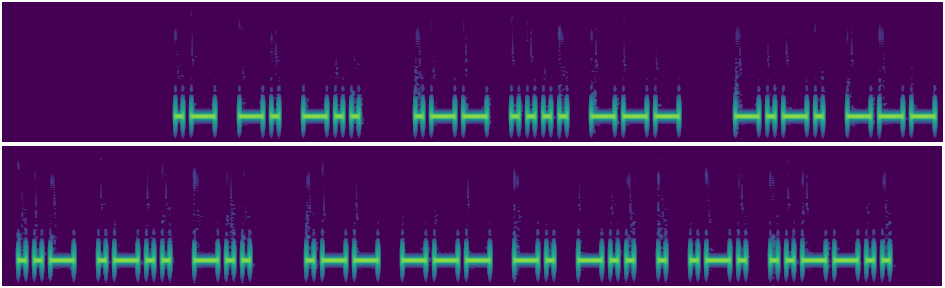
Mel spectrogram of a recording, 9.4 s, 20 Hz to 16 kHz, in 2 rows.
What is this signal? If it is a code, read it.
Morse code, heard as a keyed tone, about 32 wpm, 700 Hz. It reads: AND WHO COULD WONDER?
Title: Sentences from Top 1000 Words - Review Part 3 - 30wpm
